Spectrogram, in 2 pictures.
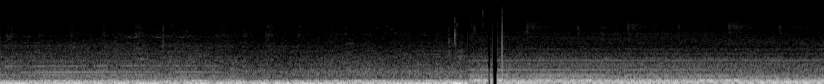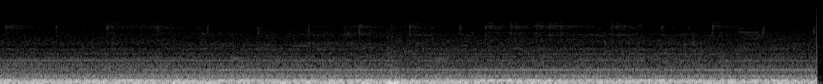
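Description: Steady low rumble of a coach bus driving, heard from inside the passenger cabin. About five seconds in the sound cuts abruptly to a similar rumble carrying a steady hum.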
